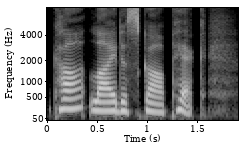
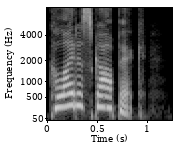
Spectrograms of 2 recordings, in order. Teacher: Next is li, which rhymes with fly and is the stressed syllable.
